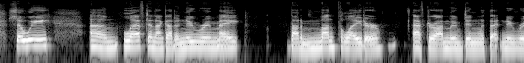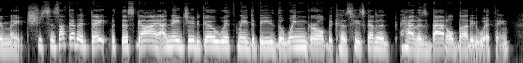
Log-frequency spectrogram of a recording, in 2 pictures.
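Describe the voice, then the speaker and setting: Fairly low in pitch, a woman speaks in a dark, mellow tone with fairly even intonation and very even loudness. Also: moderate pace, dry, close sound with no echo. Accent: Texan. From Texas. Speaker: military veteran and author. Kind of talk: interview testimony.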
